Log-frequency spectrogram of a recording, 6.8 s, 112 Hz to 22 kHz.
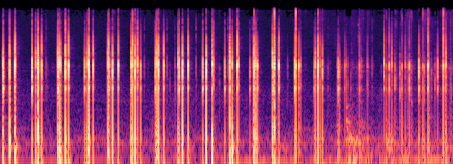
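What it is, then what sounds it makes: Metal microphone capsules tapped with fingernails. Long purple nails tap and scratch the small metal microphone capsules on top of an upright Tascam DR-05 recorder. The result is rapid clusters of sharp, bright, dry clicks with almost no ring, loud and close to the mics. Between the taps comes faint scratchy rustling.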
